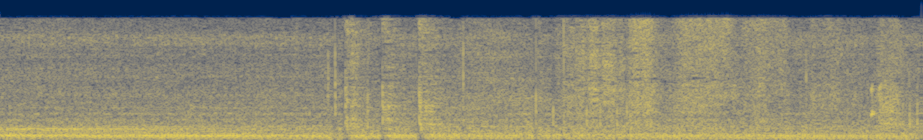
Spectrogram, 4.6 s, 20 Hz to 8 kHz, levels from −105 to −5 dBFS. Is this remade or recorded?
recorded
